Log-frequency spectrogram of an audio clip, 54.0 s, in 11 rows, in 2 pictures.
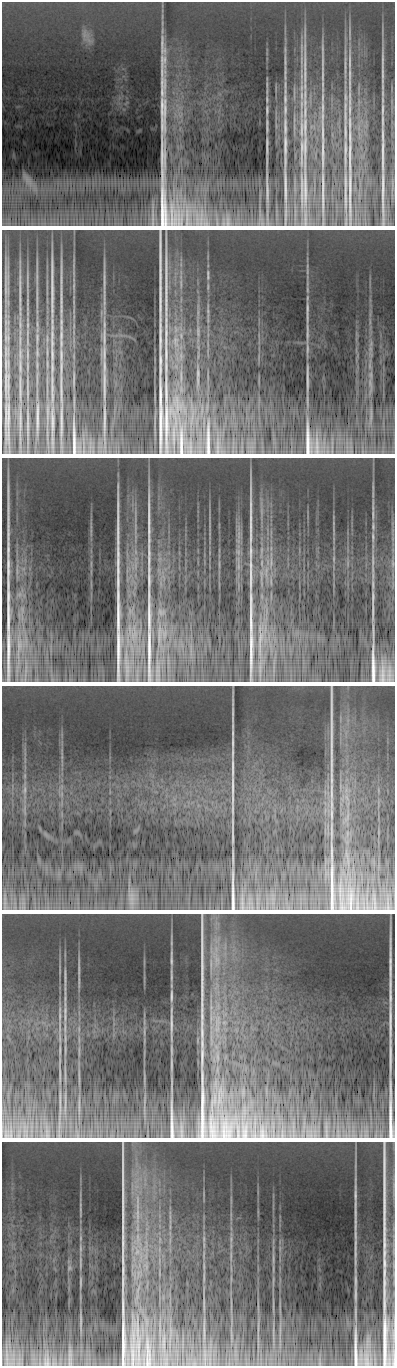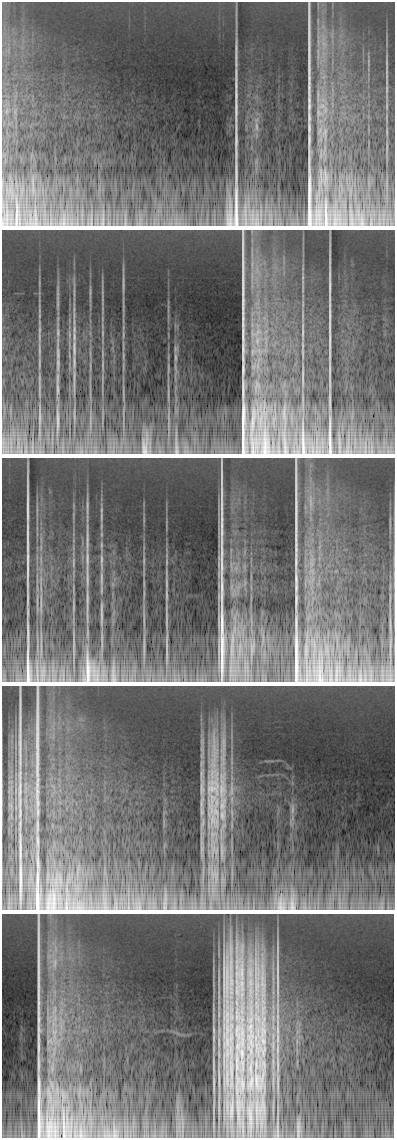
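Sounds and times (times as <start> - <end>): low rolling echo: 0.0 - 54.0
small firework pops: 2.0 - 16.5, 18.8 - 23.2, 24.4 - 31.4, 32.1 - 48.2, 49.3 - 53.2
firework shells bursting: 10.8 - 16.4.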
